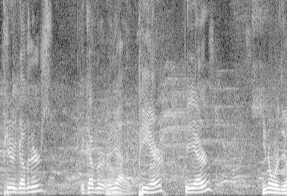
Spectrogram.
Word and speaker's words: Pierre: Well, and I liked your dark horse as well, Pierre.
